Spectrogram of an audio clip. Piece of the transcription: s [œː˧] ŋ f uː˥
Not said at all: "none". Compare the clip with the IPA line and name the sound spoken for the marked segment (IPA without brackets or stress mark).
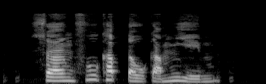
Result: œː˧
